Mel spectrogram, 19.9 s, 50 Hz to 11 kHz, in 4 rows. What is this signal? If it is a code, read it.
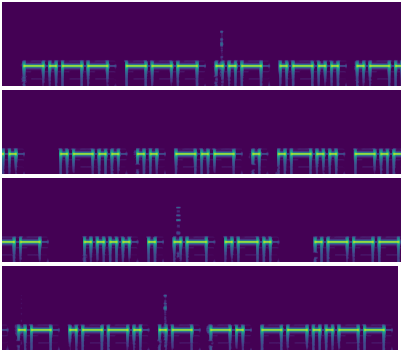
Morse code, heard as a keyed tone, about 15 wpm, 750 Hz. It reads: YOULL LIKELY HEAR JAPAN,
